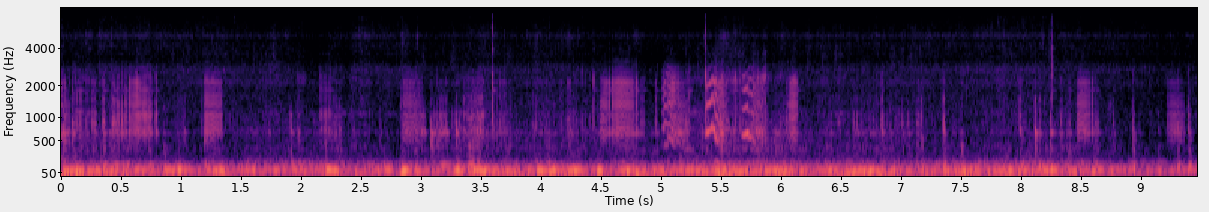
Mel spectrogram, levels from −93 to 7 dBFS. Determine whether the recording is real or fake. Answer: real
